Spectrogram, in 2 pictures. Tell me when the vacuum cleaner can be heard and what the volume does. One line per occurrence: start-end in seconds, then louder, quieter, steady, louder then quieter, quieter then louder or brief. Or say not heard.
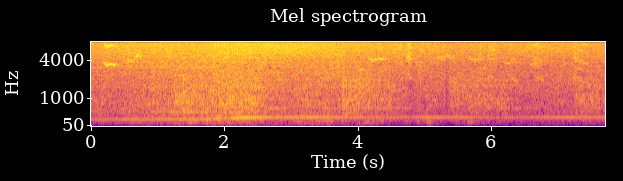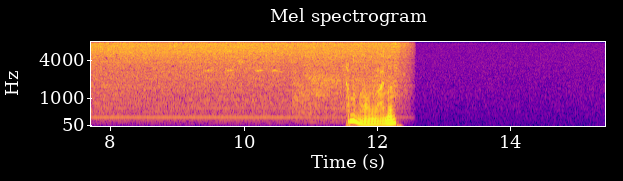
0.0-12.6 quieter.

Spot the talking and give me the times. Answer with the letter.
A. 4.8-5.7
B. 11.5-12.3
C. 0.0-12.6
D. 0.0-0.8
B.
